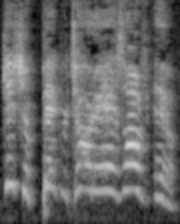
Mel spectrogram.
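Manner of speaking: high, loud mocking shout; angry yell. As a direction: yell across the gym to pull him off. Retold shout at fighter.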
